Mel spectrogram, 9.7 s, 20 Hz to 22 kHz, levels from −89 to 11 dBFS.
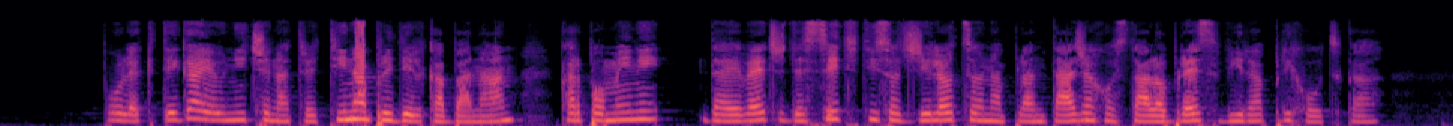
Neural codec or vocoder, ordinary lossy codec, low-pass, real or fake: none; AAC, 32 kbps; 10.8 kHz; real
